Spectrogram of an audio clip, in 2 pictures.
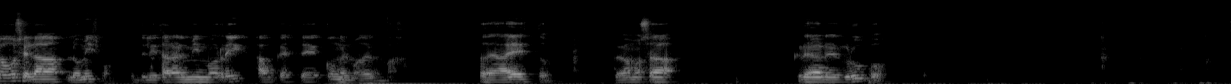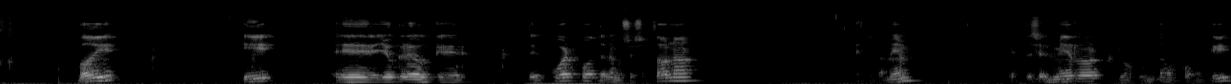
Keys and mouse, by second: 5.7 Tab, 6.0 a, 9.5-10.0 drag, 12.3-14.7 drag, 12.4 Return, 13.9 Tab, 14.7-17.7 ctrl+middle drag, 17.7-20.8 right drag, 20.8-23.2 middle drag, 23.2 shift+right click.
